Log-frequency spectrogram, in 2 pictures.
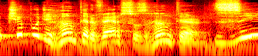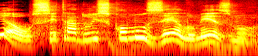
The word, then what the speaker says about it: ZEXAL: Eu sempre falei zexal, mesmo sabendo que o correto é zal. Esse X é mudo. Tipo de Hunter versus Hunter. Zal se traduz como zelo mesmo, ter cuidado por algo, zelar pelo próximo.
